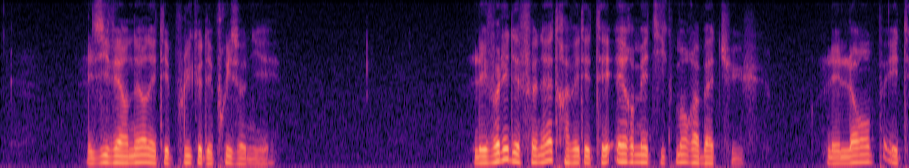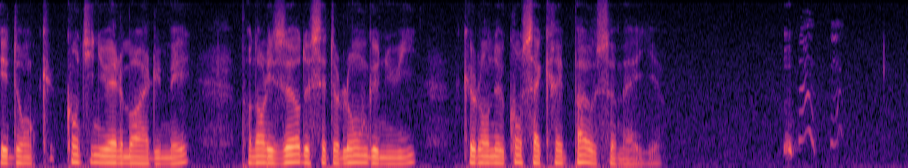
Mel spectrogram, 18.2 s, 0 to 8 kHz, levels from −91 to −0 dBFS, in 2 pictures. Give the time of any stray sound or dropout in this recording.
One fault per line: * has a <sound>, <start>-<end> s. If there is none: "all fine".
* has a laugh, 16.9-17.5 s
